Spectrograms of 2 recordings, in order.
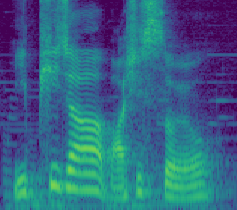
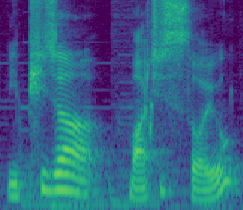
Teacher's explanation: you can ask a question in Korean just by raising your tone. That's true, especially for closed questions, which are also called yes/no questions. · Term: rising tone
